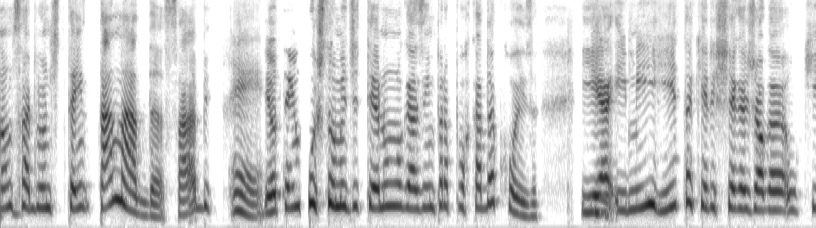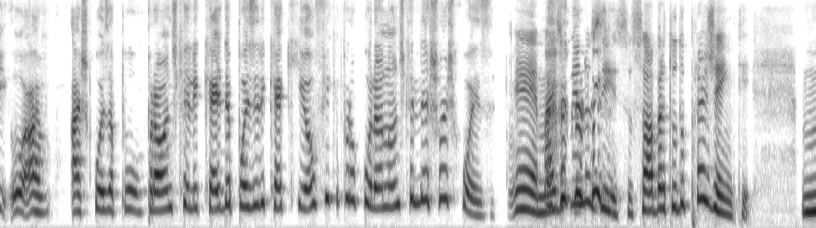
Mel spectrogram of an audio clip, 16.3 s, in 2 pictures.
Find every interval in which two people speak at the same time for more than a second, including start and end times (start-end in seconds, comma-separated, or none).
none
